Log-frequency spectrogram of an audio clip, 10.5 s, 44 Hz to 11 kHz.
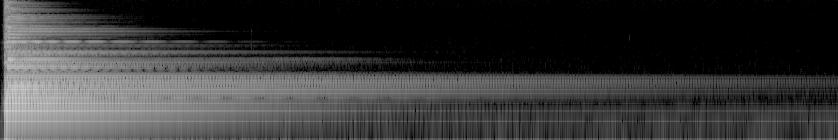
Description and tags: The next series of acoustic guitar chords recorded with B1 mic through UB802 mixer no processing into cool edit 96. File name indicates chord played.
acoustic, clean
